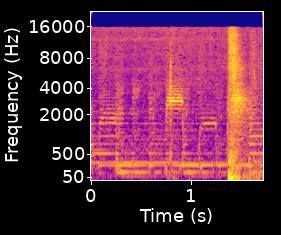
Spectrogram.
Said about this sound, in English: There's a thud at the door, the sound of wood rapping on wood. Open this door at once! Agents of the Warden of the Royal Mint.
